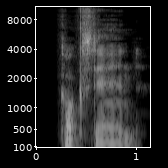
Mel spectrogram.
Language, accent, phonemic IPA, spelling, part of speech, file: English, Australia, /ˈkɑkˌstænd/, cock-stand, noun, En-au-cock-stand.ogg
- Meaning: An erection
